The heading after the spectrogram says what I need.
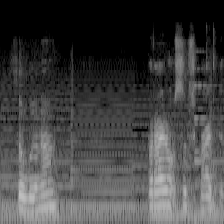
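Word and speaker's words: Selûne: we pronounce it as Saloon in the um in the campaign but uh I guess the official pronunciation according to Baldur's Gate is uh saluna but I don't subscribe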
